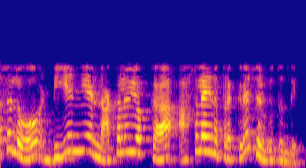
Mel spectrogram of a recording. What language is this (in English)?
Telugu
